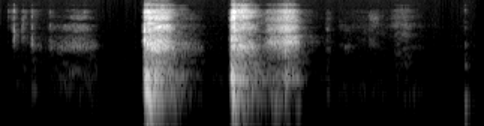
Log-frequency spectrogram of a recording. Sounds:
Throat clearing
